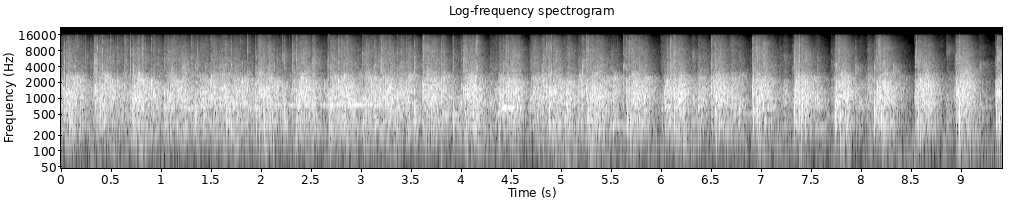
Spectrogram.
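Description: Audience applauding. About six seconds in, the applause turns into rhythmic clapping in unison, about three claps a second.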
